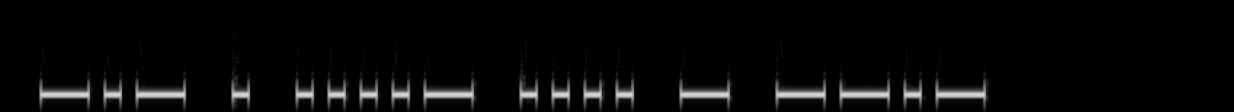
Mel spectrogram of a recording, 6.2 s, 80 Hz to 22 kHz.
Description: Morse code, heard as a keyed tone, about 15 wpm, 700 Hz. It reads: KE4HTQ
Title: USA Call Signs - 6 Characters - Repeated 2x - 15wpm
